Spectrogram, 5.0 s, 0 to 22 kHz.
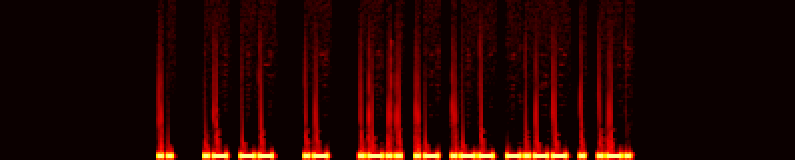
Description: Morse code, heard as a keyed tone, about 44 wpm, 700 Hz. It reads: I AM A LAWYER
